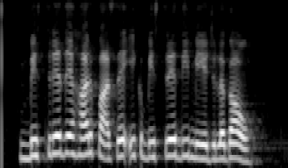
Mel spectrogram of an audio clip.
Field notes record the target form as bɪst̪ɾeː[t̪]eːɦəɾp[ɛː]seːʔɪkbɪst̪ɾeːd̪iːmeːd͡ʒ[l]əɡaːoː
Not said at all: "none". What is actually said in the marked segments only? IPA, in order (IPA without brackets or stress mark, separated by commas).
d̪, aː, l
